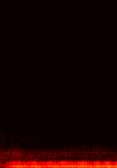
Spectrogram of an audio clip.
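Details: Pet cat growling steadily before nail clipping, described as unusually grumpy and hissing for a long time though normally calm; a low, continuous rumbling growl fills the whole stretch.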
